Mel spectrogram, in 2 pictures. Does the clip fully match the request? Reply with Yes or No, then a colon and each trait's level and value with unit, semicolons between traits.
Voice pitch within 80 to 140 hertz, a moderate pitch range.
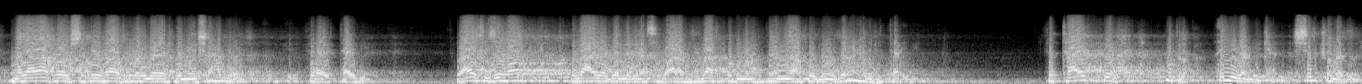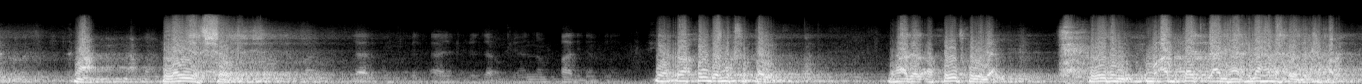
Yes: low, 135 Hz; average, 3.8 semitones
